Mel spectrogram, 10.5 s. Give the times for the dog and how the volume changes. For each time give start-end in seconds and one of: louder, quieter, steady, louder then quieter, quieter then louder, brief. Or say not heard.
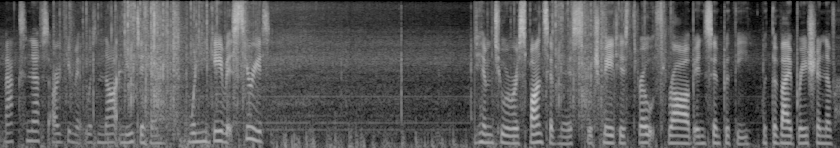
not heard.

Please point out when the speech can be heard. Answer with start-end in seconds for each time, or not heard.
0.0-3.5, 5.5-10.4.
